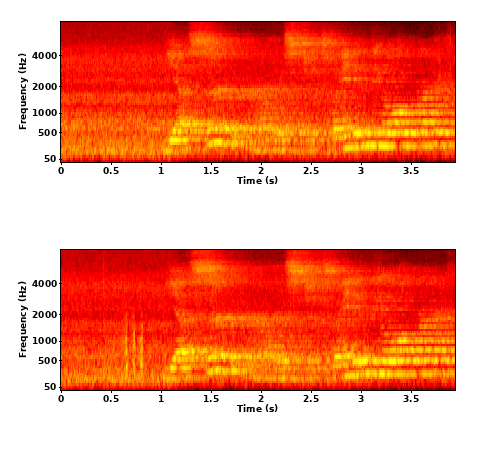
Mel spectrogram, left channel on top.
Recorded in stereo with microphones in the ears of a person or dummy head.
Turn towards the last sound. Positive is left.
turn(degrees=30)  # may be behind; listen again after turning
